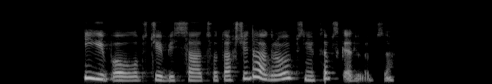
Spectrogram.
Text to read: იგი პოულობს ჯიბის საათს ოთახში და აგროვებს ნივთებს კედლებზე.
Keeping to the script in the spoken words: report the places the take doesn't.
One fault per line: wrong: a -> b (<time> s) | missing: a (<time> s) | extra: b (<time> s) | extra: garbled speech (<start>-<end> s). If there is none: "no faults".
no faults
